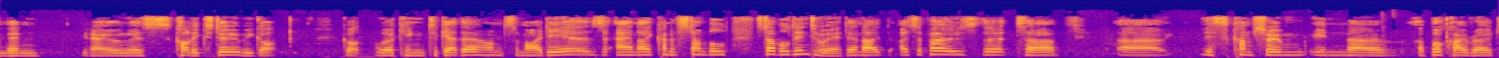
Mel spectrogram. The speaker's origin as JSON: {"language": "English", "region": "England", "country": "United Kingdom", "tie": "born or raised there", "said": "I had an interest in sports growing up in England."}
